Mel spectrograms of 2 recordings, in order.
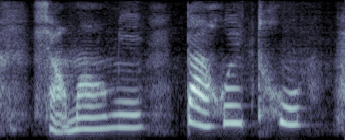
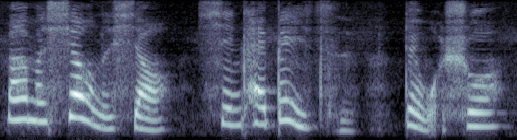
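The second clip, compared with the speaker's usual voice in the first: ordinary delivery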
